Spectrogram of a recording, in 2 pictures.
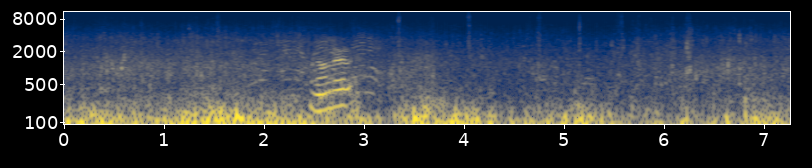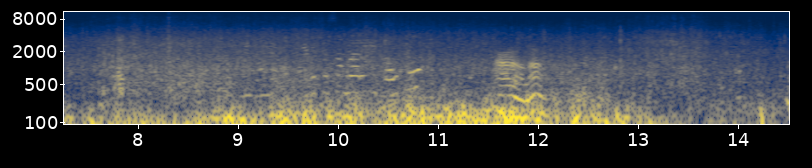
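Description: Wind buffeting the microphone as a steady low rumble, over waves washing against jetty rocks, with a few brief bits of voice.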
